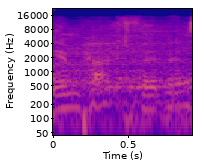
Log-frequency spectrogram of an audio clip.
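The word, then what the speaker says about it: Impakt Fitness: Yep, it's Impact Fitness. It's spelled IMPAKT_fitness.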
